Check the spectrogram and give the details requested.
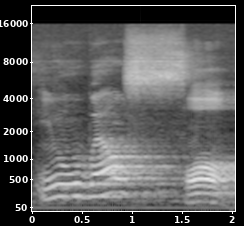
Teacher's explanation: ketika mengucapkannya maka diiringi dengan pangkal lidah yang terangkat sehingga suara yang keluar ini tebal. Yubasso diiringi dengan lidah bagian pangkal yang naik sehingga suaranya juga naik sehingga bunyi yang keluar ini tebal. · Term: isti'la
